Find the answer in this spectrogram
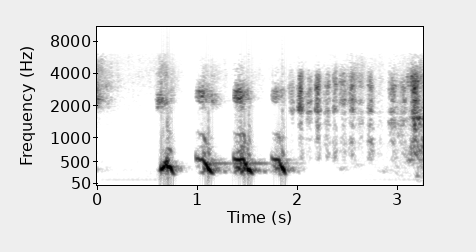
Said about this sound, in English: Oh, you got a St. Bernard. Nice doggy.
